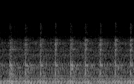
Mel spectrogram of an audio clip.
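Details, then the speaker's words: Rebuilt MBK/Motobécane AV10 two-stroke moped engine on a workbench, first start: even idle with a light metallic rattle about six times a second from the wooden wedge and bench vibrating on jack stands, not the engine. "There, the noise is the wooden wedge and the workbench vibrating on the jack stands."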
